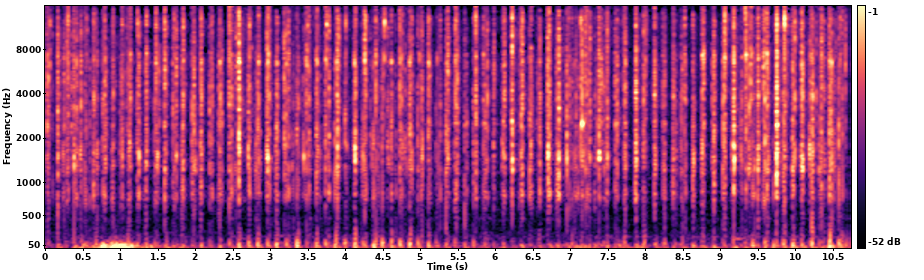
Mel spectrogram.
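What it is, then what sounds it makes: Plastic game controller. Painted fingernails rapidly tap and scratch the top edge and shell of a hollow, hand-sized black plastic game controller held close to the mic. The result is a dense, fast run of short, dry clicks with a low thump underneath and some bright scratchy texture, with a louder swell near the start.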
